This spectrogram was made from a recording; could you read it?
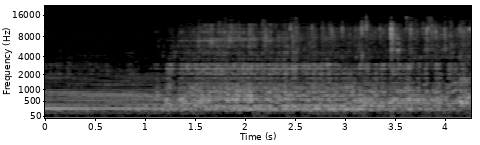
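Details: Keurig K40 coffee maker after a not-heating repair, brewing a Seattle's Best K-cup: a soft, steady buzzing hum with trickling water builds in and runs evenly as the brew pump works normally.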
